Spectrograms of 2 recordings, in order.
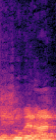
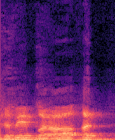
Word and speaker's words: شب برات: असल लफ क्या है कुछ शुबे रात कहते हैं कुछ सबे रात कहते हैं यह सब गलत प्रोनाउंस है गलत तलफ है सही तल क्या है शबे बरात छुटकारे की रात खुलासे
